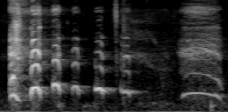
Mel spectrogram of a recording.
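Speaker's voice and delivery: high, loud burst of laughter. Real, not acted. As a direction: cackle out loud. Big laugh.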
